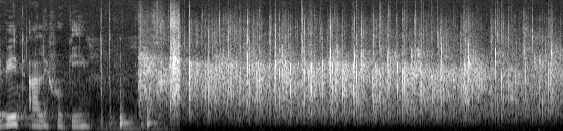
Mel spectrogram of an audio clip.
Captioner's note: applause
